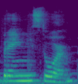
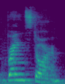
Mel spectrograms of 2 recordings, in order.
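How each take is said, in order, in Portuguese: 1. A palavra é pronunciada com sons do português brasileiro. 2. A palavra é pronunciada com sons do inglês. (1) "eu falei que eu faço um brainstorm de ideias" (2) "Então vamos corrigir"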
